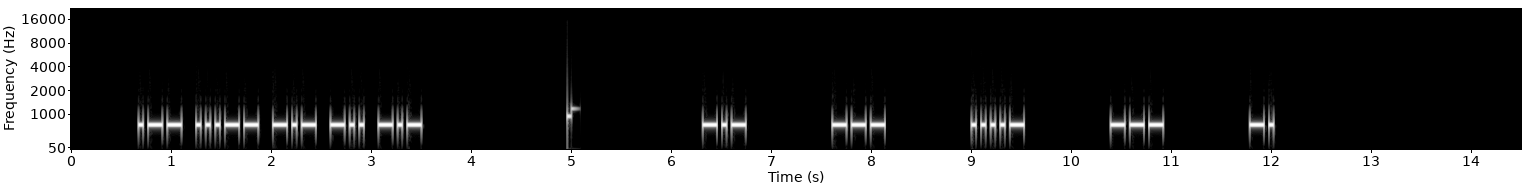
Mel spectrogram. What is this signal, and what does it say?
Morse code, heard as a keyed tone, about 25 wpm, spaced as for 13 wpm, 700 Hz. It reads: W3KDK KO4ON
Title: USA Call Signs - 5 Characters - 6x Character Spacing - 25wpm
